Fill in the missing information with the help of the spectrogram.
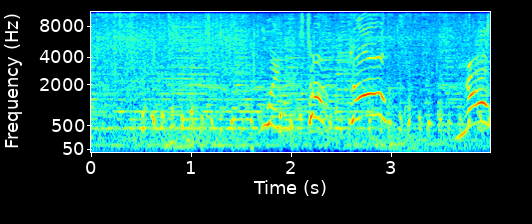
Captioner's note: whirl! whirl!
